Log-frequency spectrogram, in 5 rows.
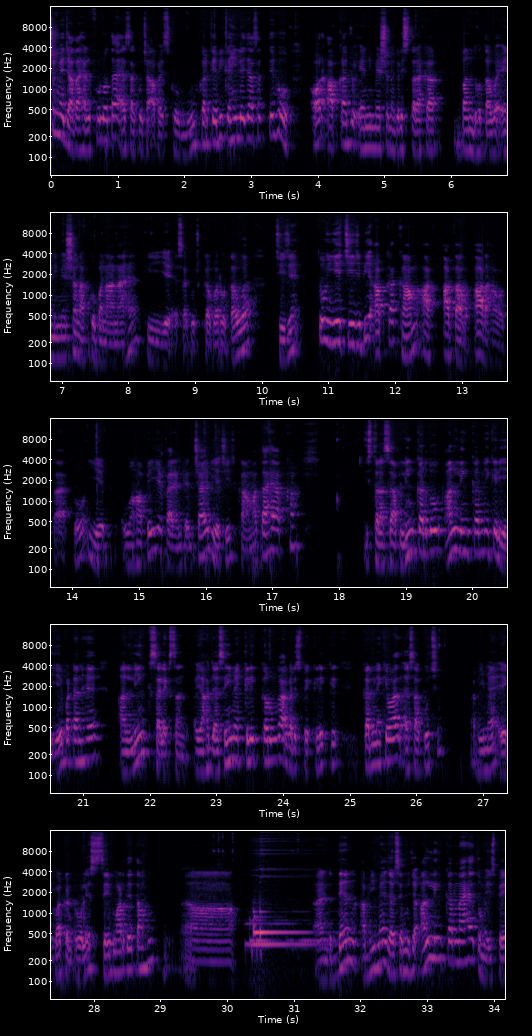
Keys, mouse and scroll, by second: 0.8 z, 2.0-2.6 click, 2.6 ctrl+z, 3.5 click, 3.9 scroll down 1, 4.2-4.8 alt+middle click, 4.7-5.1 scroll down 1, 5.1 e, 5.5 alt+middle click, 6.3-7.3 click, 7.2 ctrl+z, 7.5 alt+middle click, 8.3-14.3 drag, 14.3 z, 14.6-15.2 alt+middle click, 15.0 scroll down 1, 15.4-16.0 alt+middle click, 16.1 ctrl+z, 16.7 w, 17.0-17.6 alt+middle click, 17.6 scroll up 1, 17.9 click, 18.7 w, 18.9-19.6 middle drag, 23.7 click, 27.7 ctrl+s, 29.8 click.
